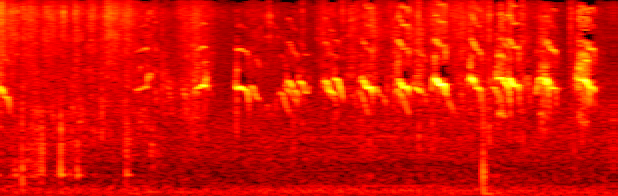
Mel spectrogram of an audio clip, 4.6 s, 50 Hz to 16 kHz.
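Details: A brood of 25 newly hatched yellow ducklings of a white Muscovy duck peep with many high, thin, down-slurred notes overlapping several times a second, over soft low rustling and a few knocks.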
